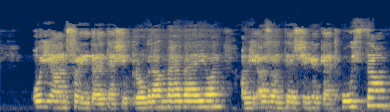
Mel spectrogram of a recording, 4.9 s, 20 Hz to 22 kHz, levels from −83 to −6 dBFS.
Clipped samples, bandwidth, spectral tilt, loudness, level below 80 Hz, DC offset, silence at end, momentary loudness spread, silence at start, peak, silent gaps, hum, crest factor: under 0.1%; 11.5 kHz; -1.5 dB/octave; -14 LUFS; -58 dBFS; under 0.1%; 0 s; 4 LU; 0.4 s; -2 dBFS; none; none; 12 dB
